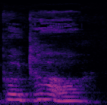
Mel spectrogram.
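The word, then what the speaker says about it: พุทโธ: to mindfulness is using puto the Thai kind of pronunciation for Buddha a kind of Mantra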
